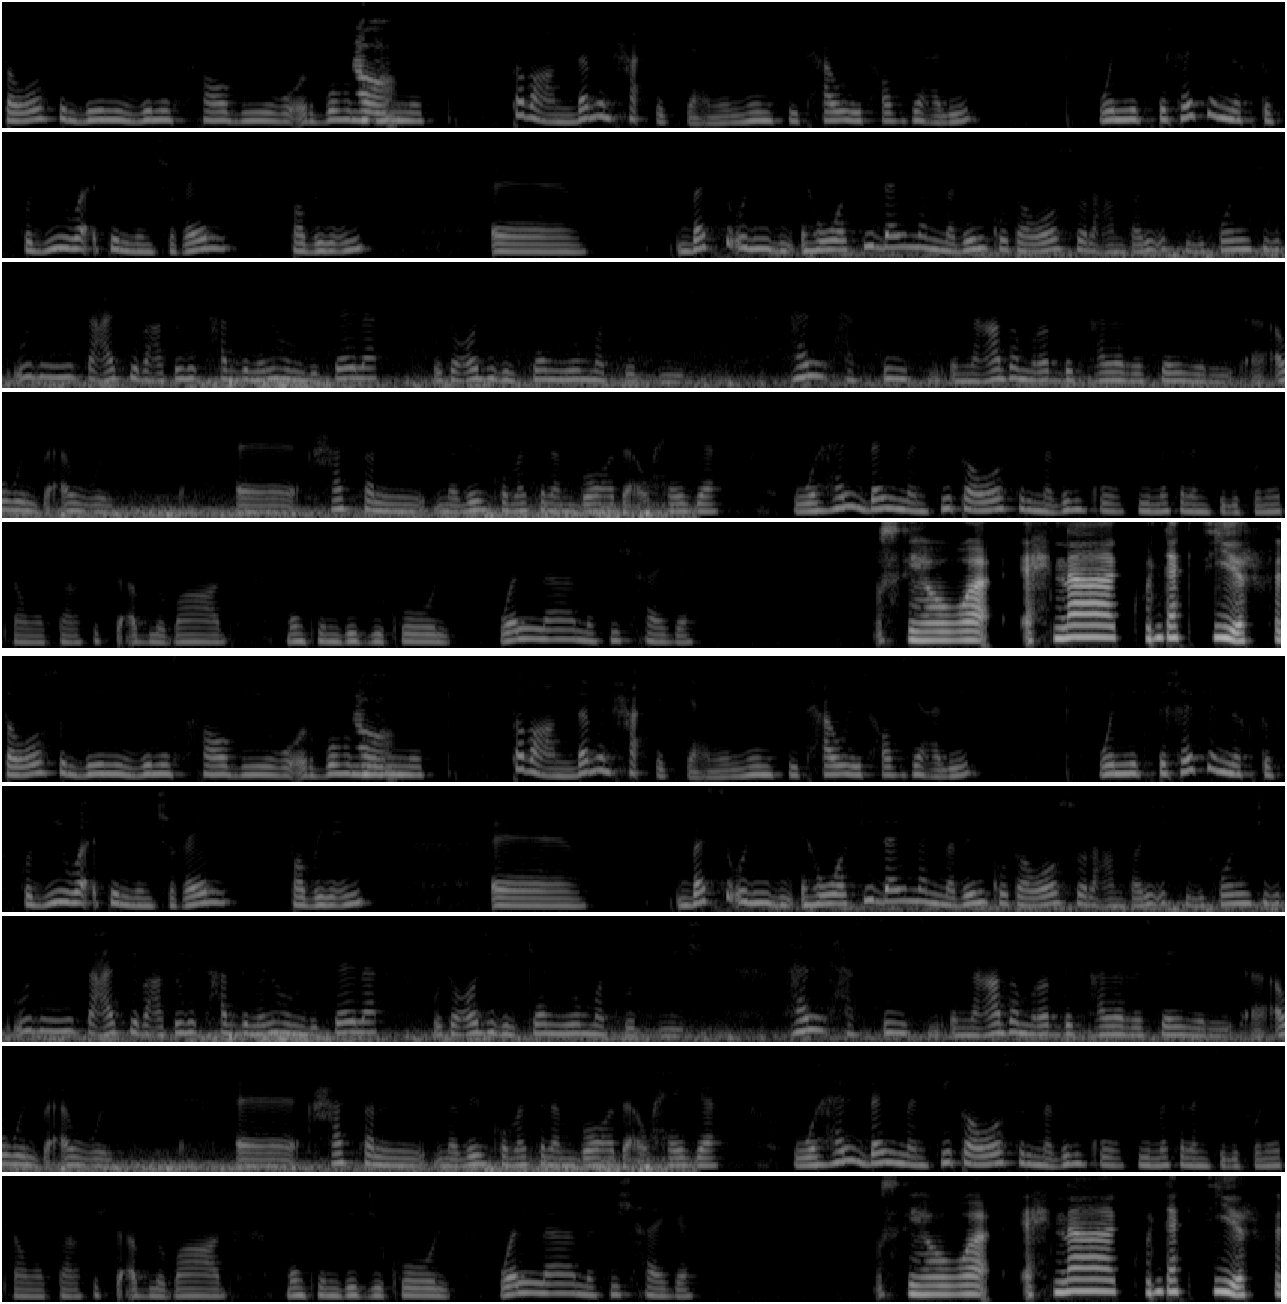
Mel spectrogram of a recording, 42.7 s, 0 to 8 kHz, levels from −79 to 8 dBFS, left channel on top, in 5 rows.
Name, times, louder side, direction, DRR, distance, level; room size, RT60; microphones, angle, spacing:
voice 1, 0.0-2.8 3.4-6.5 7.3-10.1 10.5-11.0 11.3-12.5 13.1-19.7 20.0-26.4 26.8-38.8, right 1 dB, 30° right, 4.1 m, -44 dB
sound 1, 13.3-30.3, equal, 20° left, 6.7 m, -49 dB
voice 2, 40.0-42.7, left 5 dB, 40° left, 0.6 m, -31 dB
head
